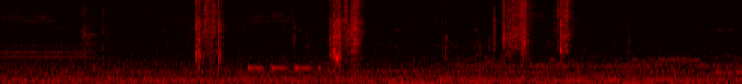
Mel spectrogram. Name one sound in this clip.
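A gun is reloaded with a few sharp metallic clicks.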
